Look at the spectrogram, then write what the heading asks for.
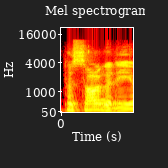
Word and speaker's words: Pasargadae: Today I'm going to talk about the site of Pasargadae or Pasargad as the Iranians pronounce it. The ruins of Pasargadae are located in southern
